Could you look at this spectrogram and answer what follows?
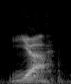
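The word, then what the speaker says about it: я: It's ya. Ya. And again, if it's unstressed, it'll be more like a y, just a little bit diminished, but pretty common.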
